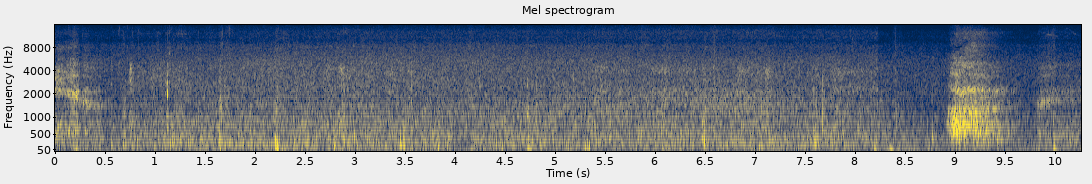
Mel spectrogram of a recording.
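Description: Steady rustling hiss with faint scattered ticks from footsteps through dry leaf litter and undergrowth on a forest floor. A louder, breathy rush of noise comes about nine seconds in.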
